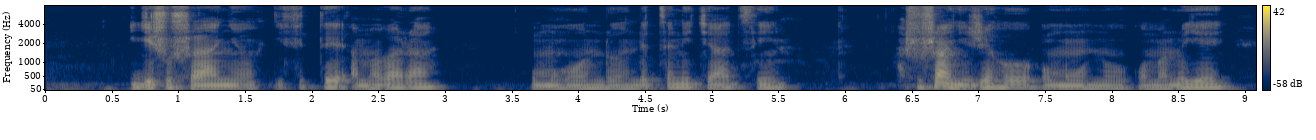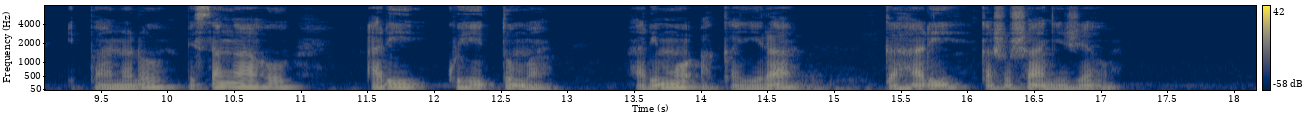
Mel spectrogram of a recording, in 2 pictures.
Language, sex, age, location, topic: Kinyarwanda, female, 50+, Nyagatare, education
